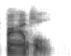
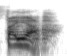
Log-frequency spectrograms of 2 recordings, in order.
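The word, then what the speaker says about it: Fage: I thought it was like faji. – yeah, it's uh, it's it's faya. I think is, is how you pronounce it.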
